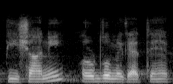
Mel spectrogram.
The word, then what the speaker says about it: پیشانی: لفظ رائج ہے، البتہ تلفظ تھوڑا سا مختلف ہو جاتا ہے. ہم فارسی میں کہتے ہیں پیشانی اور اردو میں کہتے ہیں پیشانی.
